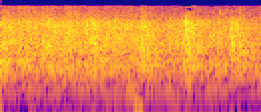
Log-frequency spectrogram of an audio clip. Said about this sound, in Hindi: तो इन दोनों के लिए तालियां बजाएं,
